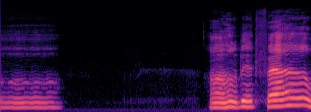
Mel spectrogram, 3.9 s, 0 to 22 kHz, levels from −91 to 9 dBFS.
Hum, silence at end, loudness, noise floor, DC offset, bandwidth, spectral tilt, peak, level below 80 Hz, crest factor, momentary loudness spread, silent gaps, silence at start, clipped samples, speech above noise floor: none; 0 s; -22 LUFS; -69 dBFS; under 0.1%; 15 kHz; -5 dB/octave; -6 dBFS; -74 dBFS; 18 dB; 16 LU; none; 0 s; under 0.1%; 49 dB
